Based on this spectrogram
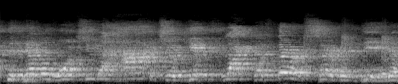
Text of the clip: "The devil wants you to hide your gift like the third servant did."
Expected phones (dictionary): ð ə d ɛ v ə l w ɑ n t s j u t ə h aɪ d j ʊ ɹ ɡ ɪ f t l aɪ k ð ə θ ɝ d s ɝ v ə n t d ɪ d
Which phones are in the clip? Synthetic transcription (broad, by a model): ð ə d ɛ v ə l w ɑ n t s j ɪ t ə h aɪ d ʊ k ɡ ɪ t l aɪ k ð ə θ ɝ d s ɝ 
